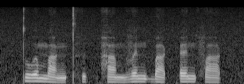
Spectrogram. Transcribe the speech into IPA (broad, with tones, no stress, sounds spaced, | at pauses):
t̪ u˧ ə̯ m a˧˩ ŋ t̪ʰ ɨ˨˩ k̚ h a˨˩ m v ɛ˧ n ɓ a˨˩ k̚ ʔ ɛ˧ n f a˨˩ k̚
